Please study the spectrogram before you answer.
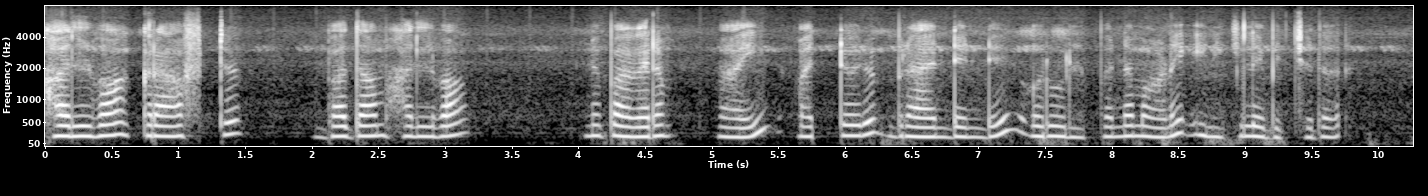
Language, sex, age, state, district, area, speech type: Malayalam, female, 60+, Kerala, Palakkad, rural, read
